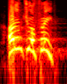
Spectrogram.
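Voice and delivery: high, loud threatening question; police shout. Retold or imitated. Officer shouting at fearless father. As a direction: bark the threat.

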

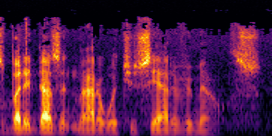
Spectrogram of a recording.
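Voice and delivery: careful, subdued qualification. Shown as a demonstration. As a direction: drop "doesn't matter" down like a careful aside. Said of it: "be careful on how I say this".

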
